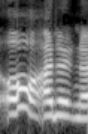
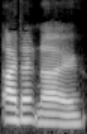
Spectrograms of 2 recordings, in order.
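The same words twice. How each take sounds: First: High, louder flustered stammer. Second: Said in the usual way. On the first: Retold or imitated. Guest retelling his flustered reply to the journalist, high and flustered. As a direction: play caught off guard, scrambling for words. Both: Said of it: "I was like".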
